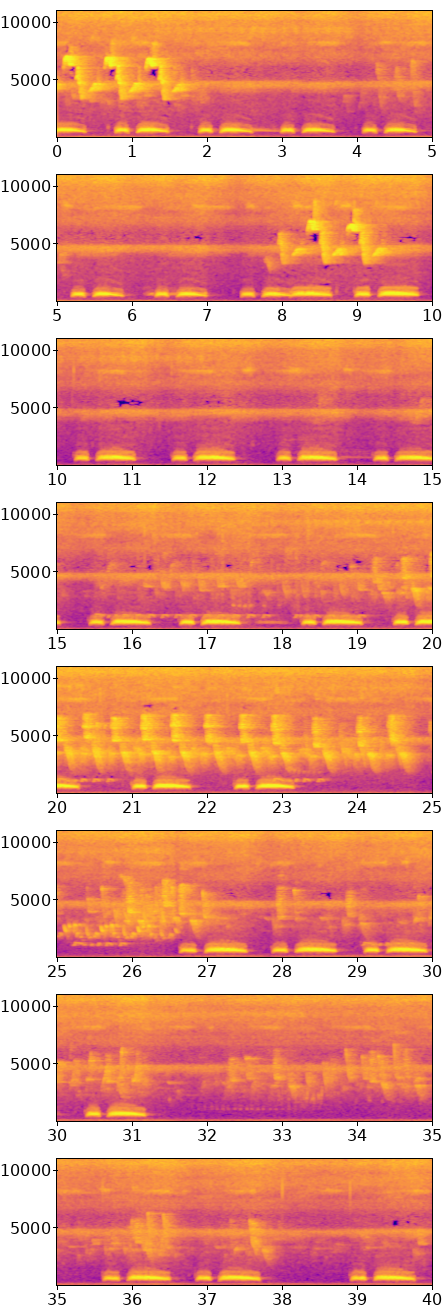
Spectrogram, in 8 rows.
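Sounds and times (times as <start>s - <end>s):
doves cooing: 0.0s - 23.6s, 26.5s - 31.4s, 35.6s - 38.0s, 38.9s - 40.0s
small bird chirping: 0.0s - 40.0s.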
